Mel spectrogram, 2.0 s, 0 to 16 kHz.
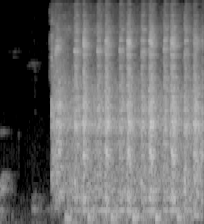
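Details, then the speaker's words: Honda CB150R with capacitive touch-sensor anti-theft immobilizer installed: steady starter whirr with even compression pulses, never catching, because the sensor hasn't been touched; immobilizer blocking start as intended. "Oke, benar saja motor tidak hidup, dan sekarang kita akan menyentuh dimana tadi diletakkan sensor sidik jarinya tadi ya, bukan sidik jari tapi sensor sentuhnya ya."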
